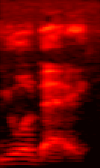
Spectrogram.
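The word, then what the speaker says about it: jordbær: But you know Bruno waffle and mule berry is that a berry? Strawberry. Strawberry. That's how you say it in Norwegian.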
